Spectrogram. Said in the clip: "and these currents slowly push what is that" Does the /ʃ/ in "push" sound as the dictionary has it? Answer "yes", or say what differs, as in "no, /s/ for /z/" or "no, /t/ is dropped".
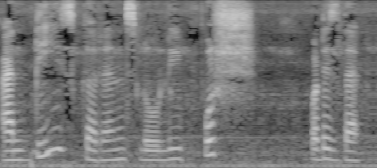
yes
